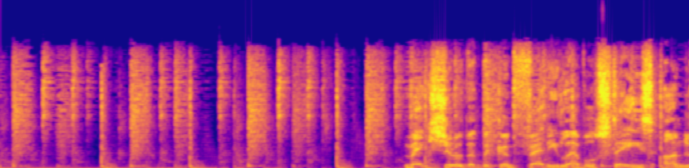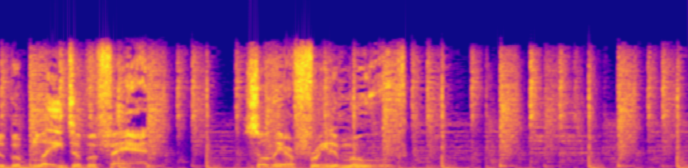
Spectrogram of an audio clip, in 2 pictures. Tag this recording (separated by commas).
Trance music, Music, Speech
